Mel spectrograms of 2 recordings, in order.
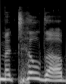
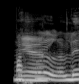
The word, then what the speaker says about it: Mathilde: Luckily, he ended up with, I'm going to say her name is Matilda, but it's spelled M-A-T-H-I-L-D-E. – Matilda. Yeah, sure.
